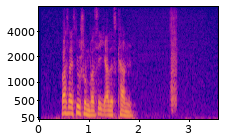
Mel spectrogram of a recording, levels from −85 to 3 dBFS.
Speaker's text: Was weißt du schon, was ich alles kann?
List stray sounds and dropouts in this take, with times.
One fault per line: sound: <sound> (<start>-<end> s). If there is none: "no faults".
sound: squeak (2.6-2.8 s)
